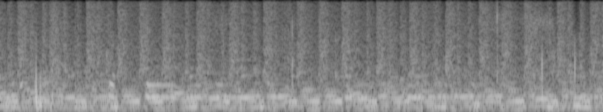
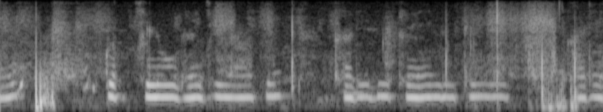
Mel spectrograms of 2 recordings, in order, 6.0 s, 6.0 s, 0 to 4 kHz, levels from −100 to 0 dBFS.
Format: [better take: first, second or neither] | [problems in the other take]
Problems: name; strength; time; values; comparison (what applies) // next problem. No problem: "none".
second | background sound (Guitar); 5 dB above the speech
